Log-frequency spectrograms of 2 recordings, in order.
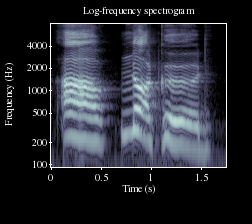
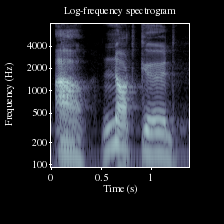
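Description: First: Bad voice. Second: Slowed retry. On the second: Acted. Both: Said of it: "that wasn't a good voice".

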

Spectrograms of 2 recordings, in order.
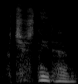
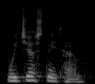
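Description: First: Soft whisper of need Him; hushed whisper to the congregation; whispered repeat. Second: Said in the usual way. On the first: Shown as a demonstration. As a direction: breathe it almost silently.

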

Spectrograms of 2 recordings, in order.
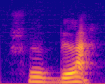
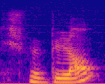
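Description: First: "blancs" with open nasal "an"; "blancs" kept distinct from "blonds". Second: "blonds" with rounded nasal "on"; "blonds" kept distinct from "blancs"; closed on. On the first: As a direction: say "cheveux blancs" with the open Quebec "an". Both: Shown as a demonstration. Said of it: "une plus grande différence de prononciation au Québec".

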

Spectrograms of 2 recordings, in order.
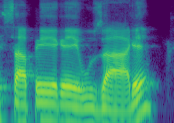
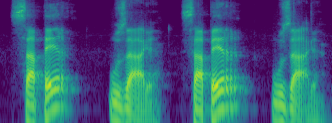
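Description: First: "sapere usare" very slowly, both E and U sounded; slow "sapere usare", final E kept on "sapere"; clumsy vowel clash. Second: Slow, lower "saper usare", "saper" ending on R; measured "saper usare", clean R then U; smoother dropped E. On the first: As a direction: drag out "sapere usare" to show the two vowels colliding. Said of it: "suona un po' male". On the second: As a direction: model "saper usare" without the E before U. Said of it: "Suona meglio". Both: Shown as a demonstration.

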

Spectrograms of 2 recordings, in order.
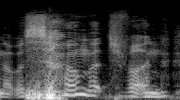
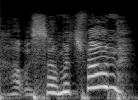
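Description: First: Loud, laughing through it. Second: Bright and bubbly, pitched up; excited, high. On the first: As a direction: breaks into a laugh midway. Second take, with a laugh. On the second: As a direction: gush it out happily. First of two takes. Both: Real, not acted.

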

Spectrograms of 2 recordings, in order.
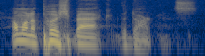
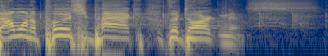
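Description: First: Said in the usual way. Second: High, loud, drawn-out preacher's cry; booming declaration, stretched and raised in pitch; shouted rallying cry. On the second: Real, not acted. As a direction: belt it out slowly to rouse the congregation. Rallying cry at sermon's peak.

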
